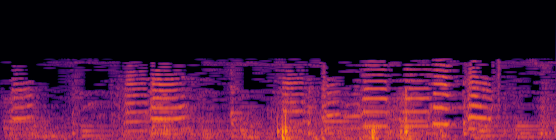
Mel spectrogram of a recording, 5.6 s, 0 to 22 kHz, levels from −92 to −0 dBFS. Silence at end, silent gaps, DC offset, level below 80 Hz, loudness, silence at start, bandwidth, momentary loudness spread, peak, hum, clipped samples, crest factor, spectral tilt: 0 s; none; under 0.1%; -44 dBFS; -33 LUFS; 0 s; 3.9 kHz; 13 LU; -10 dBFS; none; under 0.1%; 22 dB; -3 dB/octave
